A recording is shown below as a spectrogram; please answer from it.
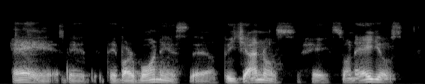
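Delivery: mock whispering voice. Retelling what people on the streets do: imitating people whispering. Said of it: "whispering, like".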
